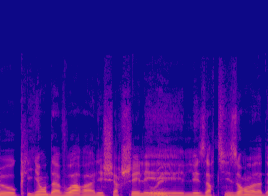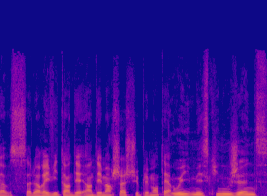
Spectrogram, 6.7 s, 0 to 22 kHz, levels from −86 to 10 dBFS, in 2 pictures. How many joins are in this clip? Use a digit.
1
